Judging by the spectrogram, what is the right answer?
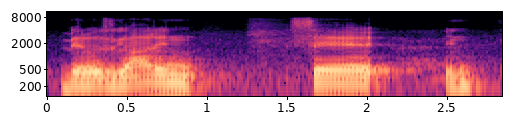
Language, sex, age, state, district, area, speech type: Urdu, male, 18-30, Bihar, Gaya, urban, spontaneous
